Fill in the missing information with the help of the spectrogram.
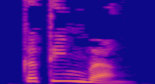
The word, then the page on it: ketimbang: indonesian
